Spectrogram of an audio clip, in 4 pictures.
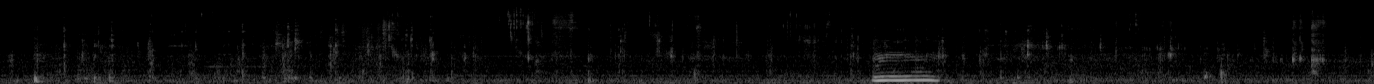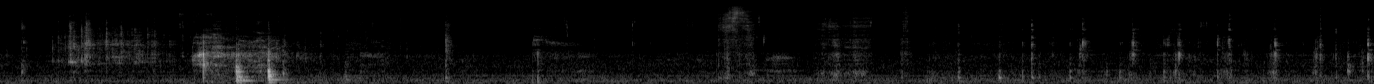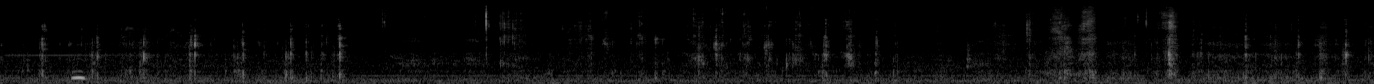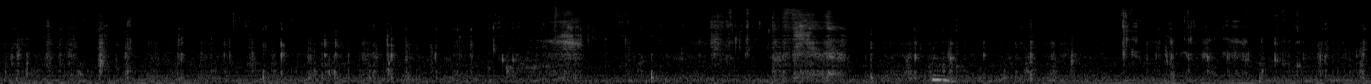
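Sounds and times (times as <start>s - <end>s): crunching fried food: 9.4s - 15.7s, 37.4s - 54.9s.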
